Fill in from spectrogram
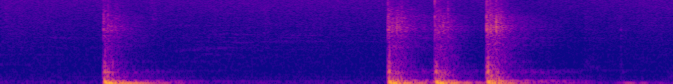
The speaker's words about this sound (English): It was like they said succinct knocking. They described it like this.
